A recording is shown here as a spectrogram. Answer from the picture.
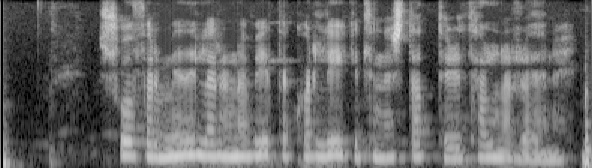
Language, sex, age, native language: Icelandic, female, 30-39, Icelandic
